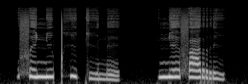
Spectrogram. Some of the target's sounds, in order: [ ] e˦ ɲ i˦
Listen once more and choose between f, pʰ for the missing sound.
f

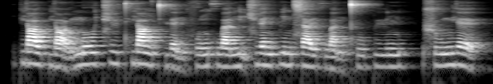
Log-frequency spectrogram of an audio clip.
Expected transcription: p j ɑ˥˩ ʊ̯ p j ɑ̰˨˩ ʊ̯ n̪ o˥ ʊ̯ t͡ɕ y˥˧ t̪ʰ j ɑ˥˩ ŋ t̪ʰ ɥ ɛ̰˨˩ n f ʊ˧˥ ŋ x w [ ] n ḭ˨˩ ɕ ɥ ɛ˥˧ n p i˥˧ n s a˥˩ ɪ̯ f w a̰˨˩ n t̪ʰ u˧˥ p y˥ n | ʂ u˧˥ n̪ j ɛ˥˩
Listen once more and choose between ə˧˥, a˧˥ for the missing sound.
a˧˥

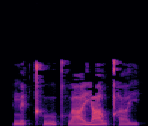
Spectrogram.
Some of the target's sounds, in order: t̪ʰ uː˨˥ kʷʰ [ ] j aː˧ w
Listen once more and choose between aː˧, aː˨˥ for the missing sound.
aː˨˥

